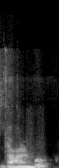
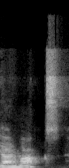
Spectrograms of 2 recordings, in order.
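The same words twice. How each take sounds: First: The name is said in a French way. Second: The name is said in an anglicized way. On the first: "the real pronunciation, because he was a French mathematician" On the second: "some people call it Darboux"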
